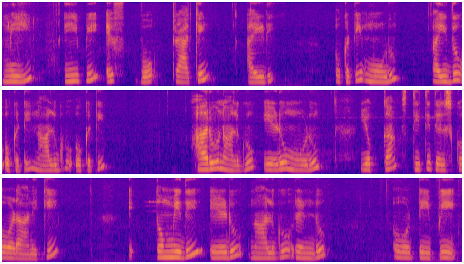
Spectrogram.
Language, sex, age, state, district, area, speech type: Telugu, female, 18-30, Telangana, Nirmal, rural, read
